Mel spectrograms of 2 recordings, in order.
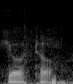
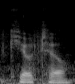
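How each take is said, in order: First: The vowel after 'Ky' is drawn out long. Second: The vowel after 'Ky' is short. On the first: The speaker calls it right. "the actual pronunciation because there's a U in there" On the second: The speaker calls it wrong. "I'm so used to pronouncing the like Americanized version of it"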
